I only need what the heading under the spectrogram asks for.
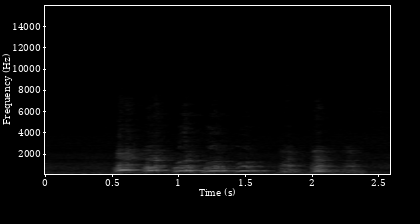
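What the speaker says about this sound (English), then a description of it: "The barking is definitely the dog" A wolf-dog hybrid barks and yips in a quick series of high, whiny barks, fairly close, with a short pause before a couple more.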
